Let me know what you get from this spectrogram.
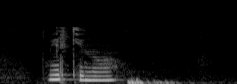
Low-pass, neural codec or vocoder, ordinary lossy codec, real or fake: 7.2 kHz; none; MP3, 24 kbps; real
